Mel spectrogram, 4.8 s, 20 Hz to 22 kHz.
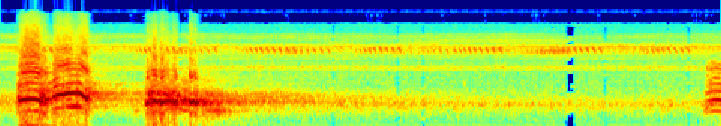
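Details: Baboons barking as two lionesses pass beneath their trees at the Olifants River, 9 December 2022: two loud, harsh, harmonic barks close together, the second followed by a short trailing call, then a steady high hiss of insects.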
